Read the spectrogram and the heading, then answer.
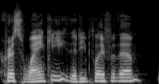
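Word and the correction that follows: Weinke: It's not it's not like W-E-N. – It is W-E-N. – No, it's spelled W-E-I. – Right. – But it's pronounced Winky.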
